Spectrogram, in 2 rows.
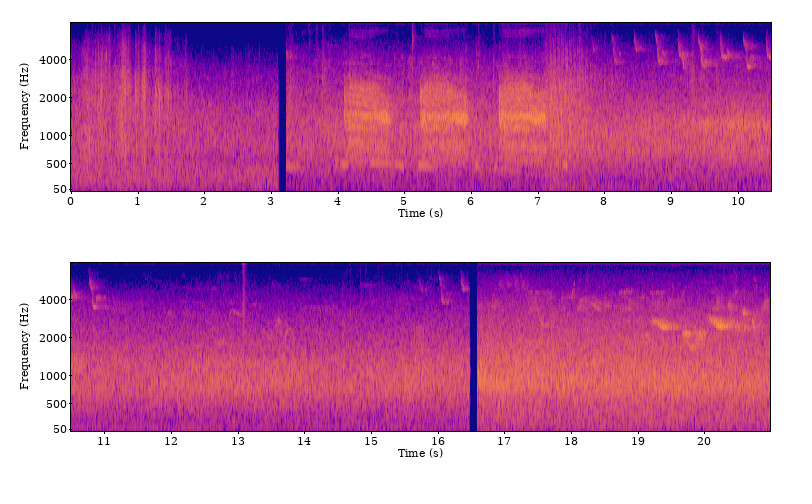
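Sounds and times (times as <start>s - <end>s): harsh caw-like bird calls: 3.9s - 7.8s.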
